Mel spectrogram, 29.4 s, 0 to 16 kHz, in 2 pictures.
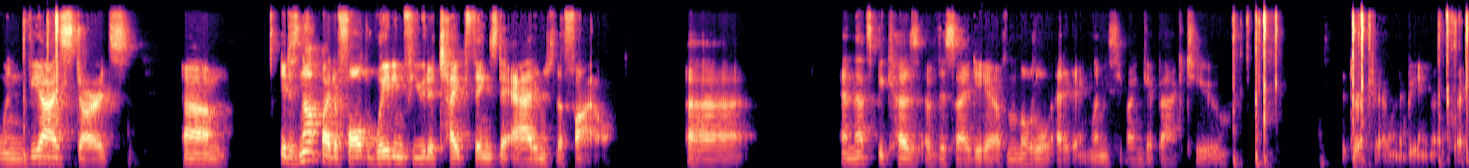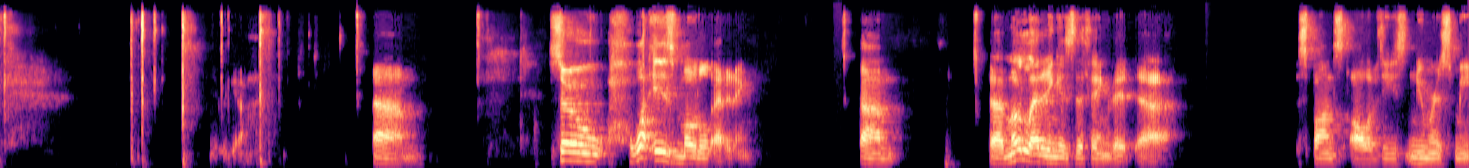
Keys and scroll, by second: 0.0-0.5 typing, 1.8 typing, 12.2-14.9 typing, 16.0-16.5 typing, 17.4 ctrl+l, 21.2 Right.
